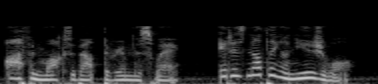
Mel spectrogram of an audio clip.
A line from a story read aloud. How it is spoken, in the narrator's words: she whispered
